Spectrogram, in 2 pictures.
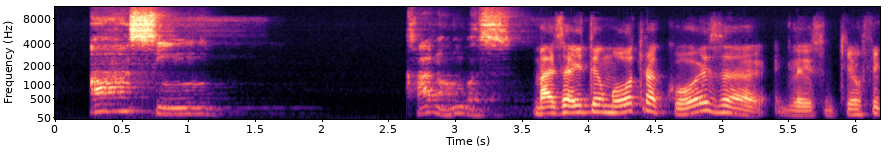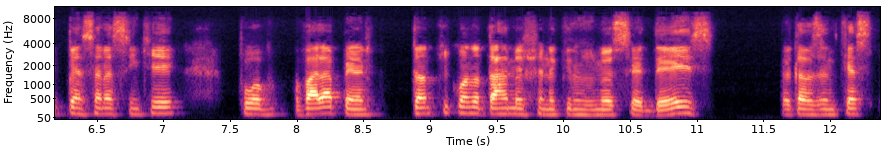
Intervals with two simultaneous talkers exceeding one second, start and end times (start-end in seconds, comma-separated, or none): none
